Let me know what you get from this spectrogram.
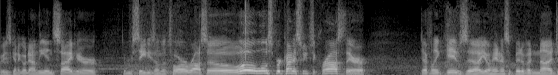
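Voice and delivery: building to a high loud peak; excited play-by-play. Real, not acted. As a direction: swell up as the cars touch. Contact called live.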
